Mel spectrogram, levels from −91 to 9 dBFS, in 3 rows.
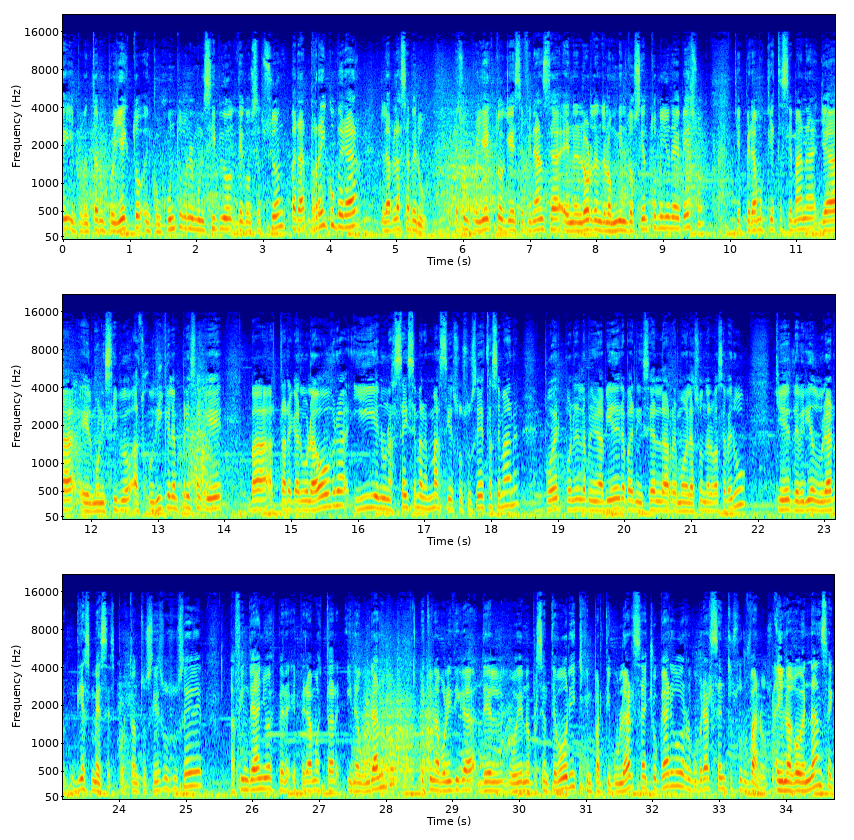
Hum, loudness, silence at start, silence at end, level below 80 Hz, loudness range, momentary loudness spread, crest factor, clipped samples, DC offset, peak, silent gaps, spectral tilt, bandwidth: none; -18 LUFS; 0 s; 0 s; -36 dBFS; 3 LU; 9 LU; 16 dB; under 0.1%; under 0.1%; -2 dBFS; none; -6 dB/octave; 16 kHz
